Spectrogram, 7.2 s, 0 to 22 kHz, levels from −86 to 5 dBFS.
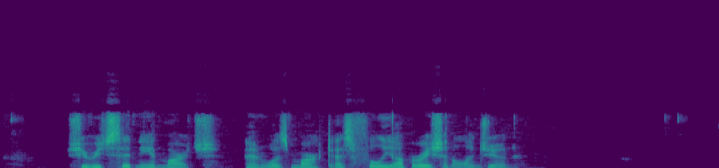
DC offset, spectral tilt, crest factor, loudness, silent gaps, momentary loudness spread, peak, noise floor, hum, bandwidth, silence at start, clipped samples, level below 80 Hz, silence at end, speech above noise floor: under 0.1%; -2.5 dB/octave; 22 dB; -34 LUFS; none; 11 LU; -16 dBFS; -88 dBFS; none; 12 kHz; 0.1 s; under 0.1%; -76 dBFS; 2 s; 53 dB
